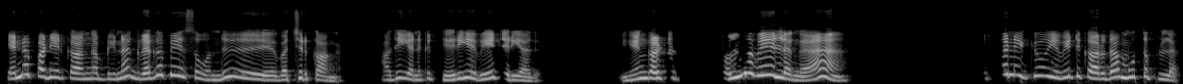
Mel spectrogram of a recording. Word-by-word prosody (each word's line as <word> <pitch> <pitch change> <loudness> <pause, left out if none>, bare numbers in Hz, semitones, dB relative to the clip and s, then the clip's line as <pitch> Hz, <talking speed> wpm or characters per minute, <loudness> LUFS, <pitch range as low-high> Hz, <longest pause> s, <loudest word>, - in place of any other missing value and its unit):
என்ன 350 +8 +2
பண்ணிருக்காங்க 290 -6 +1
அப்டின்னா, 250 +9 -3
கிரகபிரவேசம் 335 - -1
வந்து 215 +11 -3 0.6
வச்சிருக்காங்க. 215 - -4 0.5
அது 255 +8 -5
எனக்குத் 230 +3 -9
தெரியவே 265 +1 +3 0.2
தெரியாது. 190 -7 -3 1.0
எங்கள்ட்ட 290 +1 +3 0.5
சொல்லவே 415 - +4
இல்லங்க. 235 - +2 1.8
இத்தனைக்கும் 400 - -3
என் 295 - -3
வீட்டுக்காரர் 305 -6 +1
தான் 330 -1 +2
மூத்த 340 +1 -2
புள்ள. 230 -4 -5
285 Hz, 95 wpm, -24 LUFS, 245-340 Hz, 1.8 s, சொல்லவே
